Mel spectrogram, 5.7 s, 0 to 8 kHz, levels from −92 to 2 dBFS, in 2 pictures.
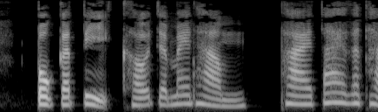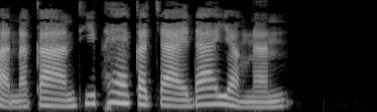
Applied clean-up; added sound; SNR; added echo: none; none; none; none.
